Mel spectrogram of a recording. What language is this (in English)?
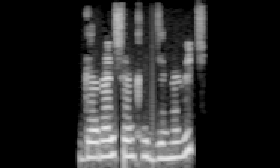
Bashkir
